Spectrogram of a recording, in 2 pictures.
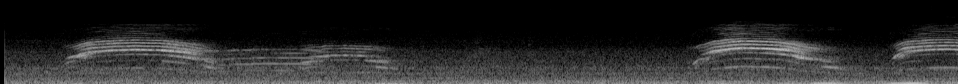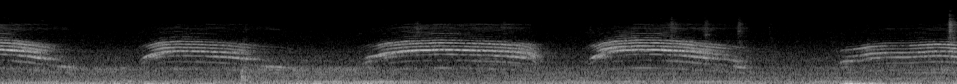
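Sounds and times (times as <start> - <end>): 
cats yowling in a fight: 0.6 - 4.1, 6.9 - 17.2, 17.9 - 19.1.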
